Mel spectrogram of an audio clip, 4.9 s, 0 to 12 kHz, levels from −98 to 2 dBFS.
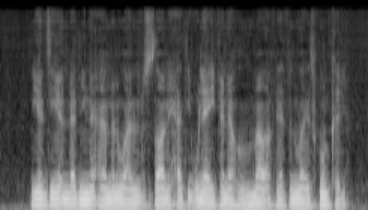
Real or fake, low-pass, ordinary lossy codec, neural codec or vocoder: fake; 9.9 kHz; AAC, 64 kbps; autoencoder, 22.05 kHz, a latent of 192 numbers a frame, VITS, trained on many speakers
